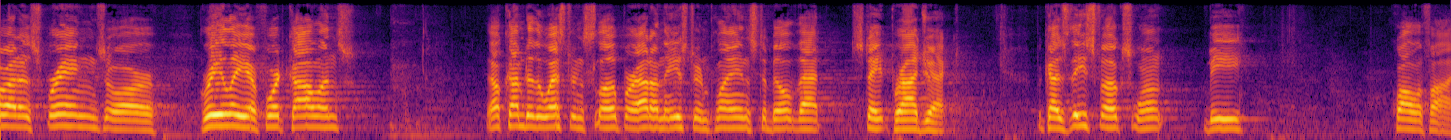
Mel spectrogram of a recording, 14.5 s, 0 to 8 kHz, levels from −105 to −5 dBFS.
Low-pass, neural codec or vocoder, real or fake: 7.2 kHz; vocoder, 44.1 kHz, 128 mel bands every 256 samples, BigVGAN v2; fake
